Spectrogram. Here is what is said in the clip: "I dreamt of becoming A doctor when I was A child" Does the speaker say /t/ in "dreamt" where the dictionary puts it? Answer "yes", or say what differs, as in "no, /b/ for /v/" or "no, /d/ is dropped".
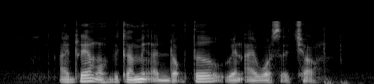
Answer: no, /t/ is dropped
